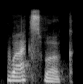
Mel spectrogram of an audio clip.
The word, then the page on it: waxwork: Indian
